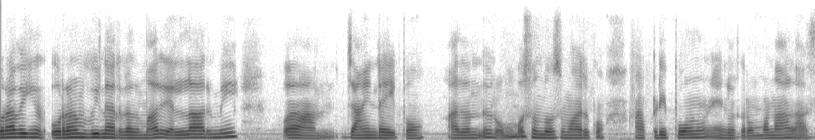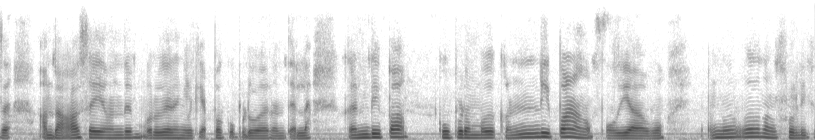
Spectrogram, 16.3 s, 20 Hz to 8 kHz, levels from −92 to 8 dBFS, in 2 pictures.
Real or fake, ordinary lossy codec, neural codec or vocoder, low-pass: fake; Opus, 32 kbps; codec, 16 kHz, 6 kbps, DAC; 7.2 kHz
